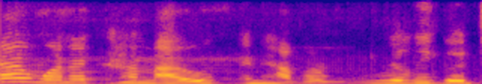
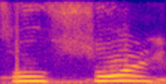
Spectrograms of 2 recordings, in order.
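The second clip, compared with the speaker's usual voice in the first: much higher sympathetic oh wow; gushing apology; 11 semitones higher, slower than usual. Retold or imitated. Food app support apologizing to the vlogger, high gushing. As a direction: gush like a sorry support agent. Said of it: "they were like".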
